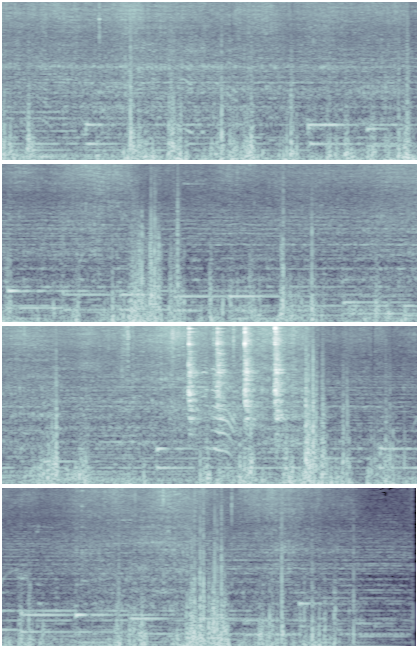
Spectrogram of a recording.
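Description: Wind buffeting the microphone aboard a moving boat, a heavy low rumble, with music playing over it in held notes that change pitch every second or so.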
